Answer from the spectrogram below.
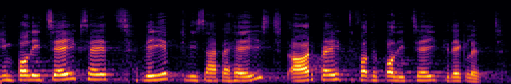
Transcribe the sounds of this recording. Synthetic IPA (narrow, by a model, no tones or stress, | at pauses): ɪmpɔlit͡sɛɪksɛt͡sʋɪtʋiːsæbəɦɛɪsttɑːɾbɛɪtfɔdɛɾpɔlit͡seɪkɾeɡlət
